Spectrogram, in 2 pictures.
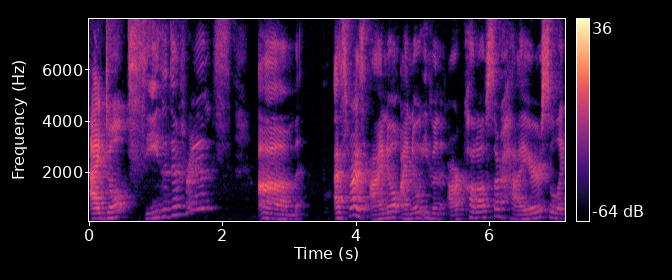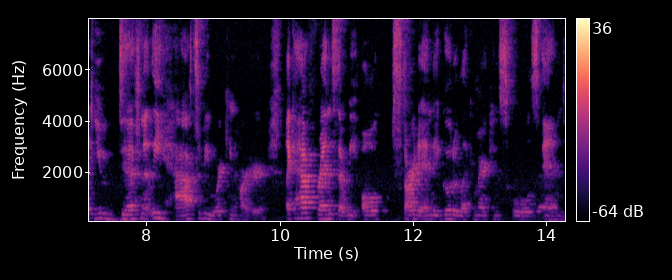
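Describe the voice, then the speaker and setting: Over noticeable background noise and audible room echo, a woman talks at a moderate pace and medium pitch, her intonation lively and her loudness swinging widely. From Nigeria. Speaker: medical student. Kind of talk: casual interview.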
